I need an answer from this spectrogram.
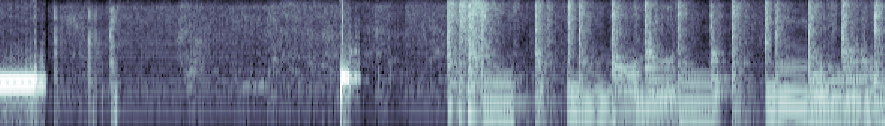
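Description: Electronic telephone tones during a call transfer. A short beep and a few faint clicks are followed by near silence, then three long runs of repeated, steady-pitched beeping tones.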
